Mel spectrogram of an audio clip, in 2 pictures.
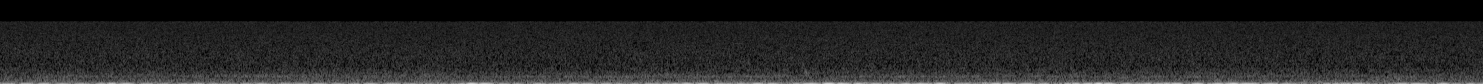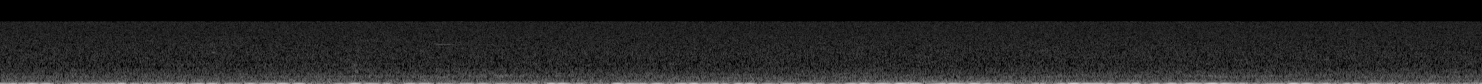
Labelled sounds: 19.2	19.5	killer whale, offshore, 2.4 to 2.6 kHz

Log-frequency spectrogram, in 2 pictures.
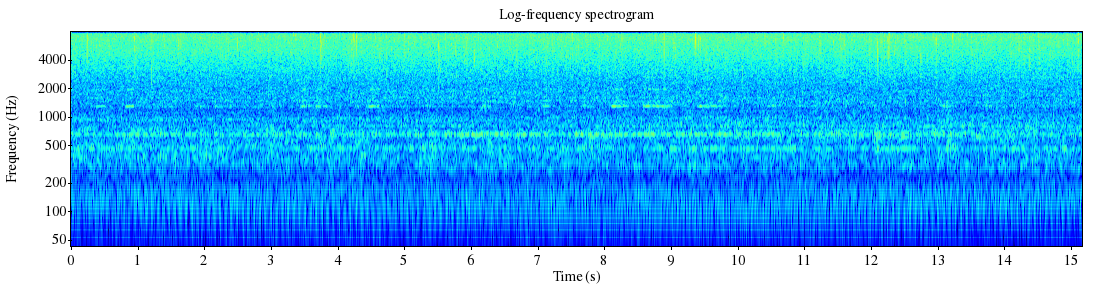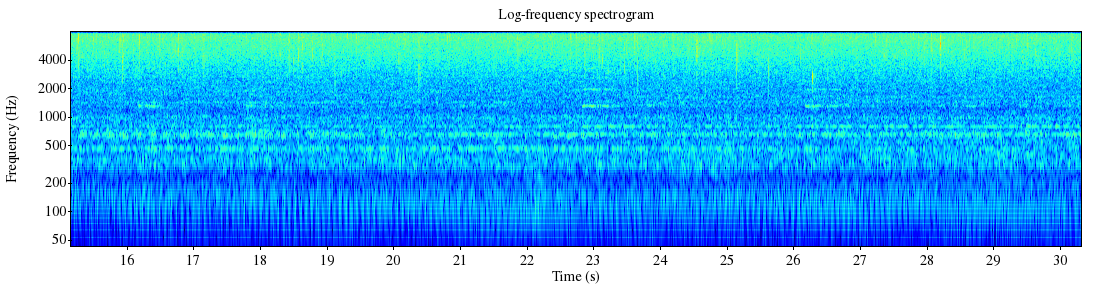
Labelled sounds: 8.1	8.4	vessel noise, 1.2 to 1.5 kHz
16.2	16.5	vessel noise, 1.2 to 1.4 kHz
26.2	26.4	vessel noise, 1.2 to 1.4 kHz

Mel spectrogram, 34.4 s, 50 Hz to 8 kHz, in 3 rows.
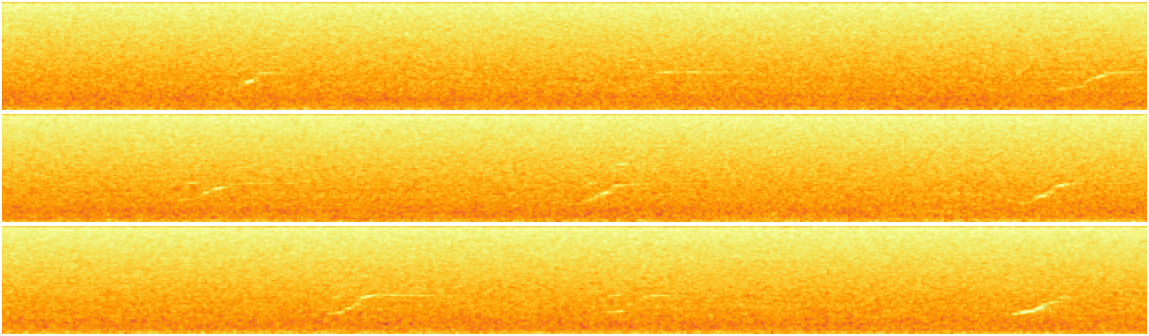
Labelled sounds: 10.8	11.3	humpback whale, 0.80 to 1.2 kHz
13.5	13.7	humpback whale, 0.80 to 0.99 kHz
17.6	17.8	humpback whale, 0.96 to 1.2 kHz
26.4	26.7	humpback whale, 0.80 to 1.2 kHz
33.3	33.5	humpback whale, 0.80 to 0.90 kHz

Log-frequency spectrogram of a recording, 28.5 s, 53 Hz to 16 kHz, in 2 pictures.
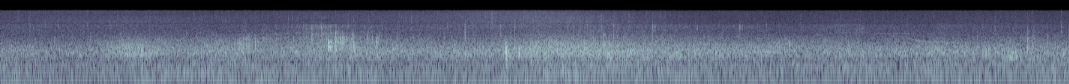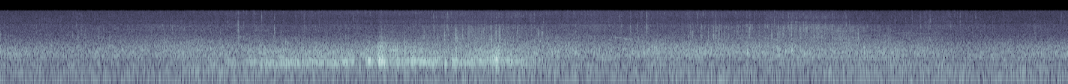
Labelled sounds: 11.1	12.9	killer whale, Bigg's (transient), Gulf of Alaska transient, 0.79 to 1.8 kHz
22.1	23.2	killer whale, Bigg's (transient), Gulf of Alaska transient, 0.73 to 1.4 kHz
26.0	27.1	killer whale, Bigg's (transient), Gulf of Alaska transient, 1.4 to 1.9 kHz

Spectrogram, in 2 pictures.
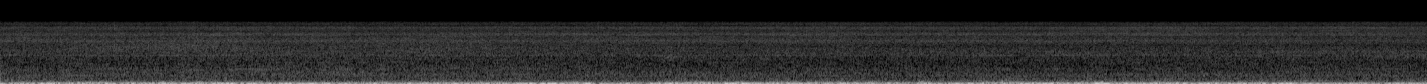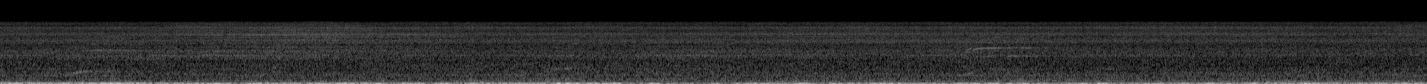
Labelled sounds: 23.8	24.6	killer whale, 0.71 to 2.8 kHz

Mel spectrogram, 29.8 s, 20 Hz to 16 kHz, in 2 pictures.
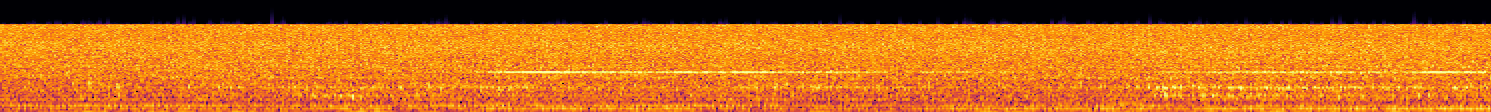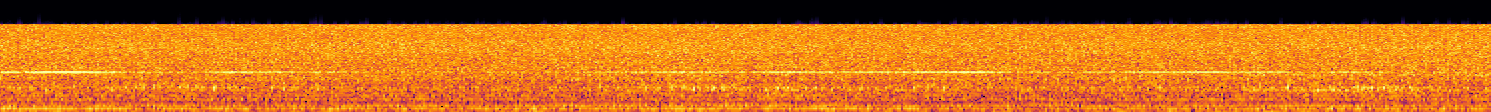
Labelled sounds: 4.9	5.7	vessel noise, 1.4 to 1.6 kHz

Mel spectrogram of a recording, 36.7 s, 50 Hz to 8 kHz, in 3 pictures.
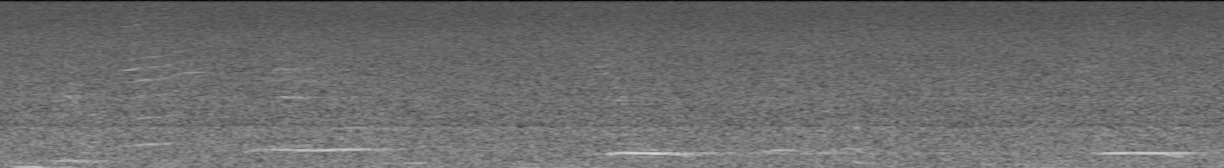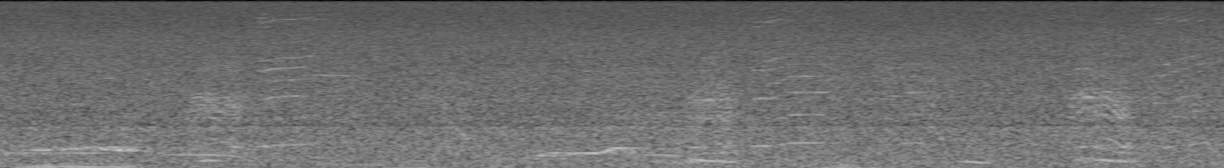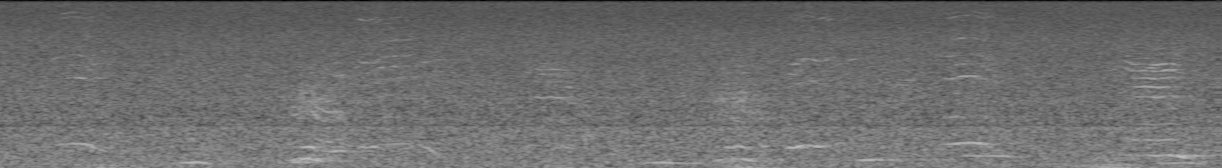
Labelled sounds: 1.8	2.1	humpback whale, 2.0 to 2.2 kHz
2.8	3.1	humpback whale, 1.3 to 1.4 kHz
14.2	15.7	humpback whale, 0.99 to 5.6 kHz
19.8	20.4	humpback whale, 2.0 to 5.7 kHz
23.0	23.3	humpback whale, 1.2 to 1.6 kHz
25.1	25.4	humpback whale, 5.7 to 5.9 kHz
27.5	28.0	humpback whale, 0.93 to 1.6 kHz
28.3	28.7	humpback whale, 3.7 to 3.9 kHz
29.9	30.2	humpback whale, 1.3 to 2.3 kHz
32.5	32.8	humpback whale, 2.6 to 2.8 kHz
34.0	34.4	humpback whale, 1.9 to 6.0 kHz
35.8	36.2	humpback whale, 1.6 to 2.6 kHz

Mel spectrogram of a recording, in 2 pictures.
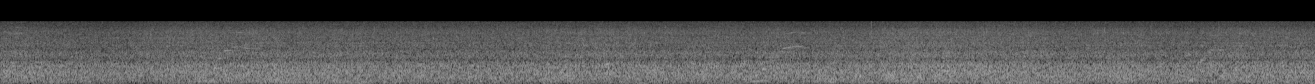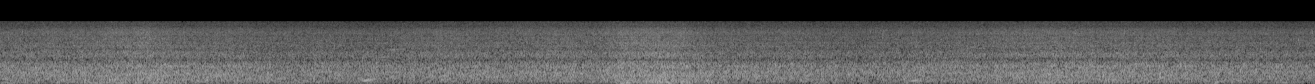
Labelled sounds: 2.3	2.6	humpback whale, 2.0 to 2.2 kHz
7.8	8.1	humpback whale, 2.0 to 2.3 kHz

